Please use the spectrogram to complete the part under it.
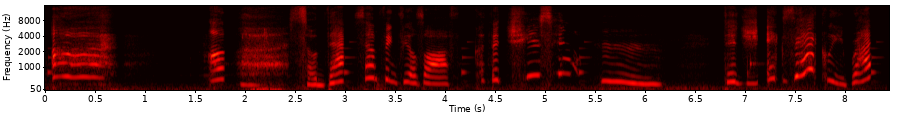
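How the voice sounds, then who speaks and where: Casting: tiny game fairy sidekick, extremely high squeaky voice, excitable, animated, chatty. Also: female voice, slow pace, very noisy, heavily acted. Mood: chatty, puzzled. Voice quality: squeaky, childlike. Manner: exclaiming, chatty. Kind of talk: video game voice acting. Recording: game music behind the voice.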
